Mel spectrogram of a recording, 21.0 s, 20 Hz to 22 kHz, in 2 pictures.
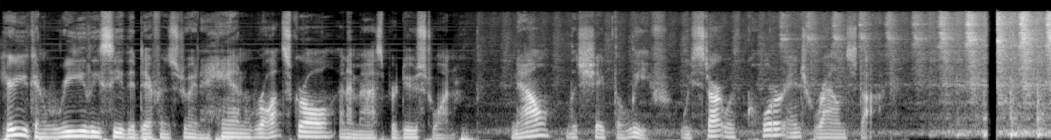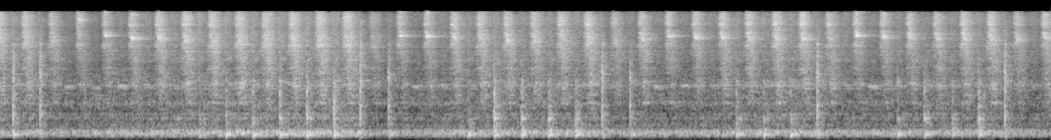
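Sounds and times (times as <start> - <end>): power hammer pounding steel: 7.1 - 21.0
power hammer motor running: 7.6 - 21.0.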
